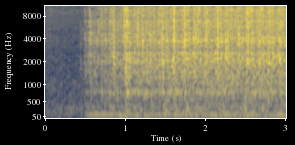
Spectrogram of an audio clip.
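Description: A sewing machine stitches along the edge of a cathedral quilt block, starting after a short pause and then running steadily with a fast, even mechanical whir and needle chatter, close and fairly loud, no talking.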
